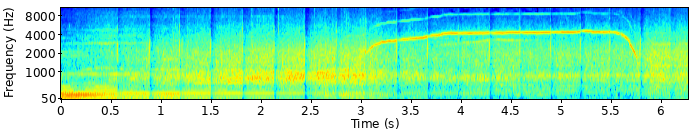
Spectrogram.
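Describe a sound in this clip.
A large crowd cheers and shouts nearby.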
